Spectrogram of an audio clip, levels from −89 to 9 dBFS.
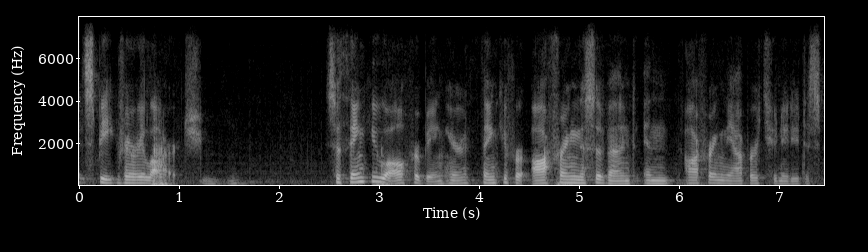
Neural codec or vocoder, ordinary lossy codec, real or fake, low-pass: none; Opus, 32 kbps; real; 7.2 kHz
